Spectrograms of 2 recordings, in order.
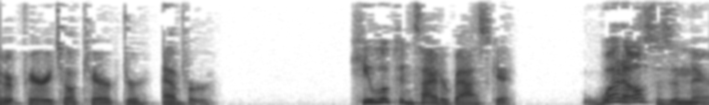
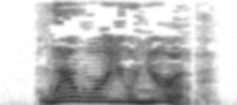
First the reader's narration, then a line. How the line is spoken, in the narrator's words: Alex asked, desperately trying to change the subject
